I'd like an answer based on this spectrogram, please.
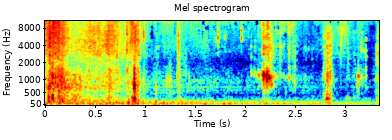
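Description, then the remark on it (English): Dry, crunchy chewing of dog kibble by a person, a few sharp crackling bites spread irregularly over a few seconds against a low background hum, with no talking. “It's just a little kibble.”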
